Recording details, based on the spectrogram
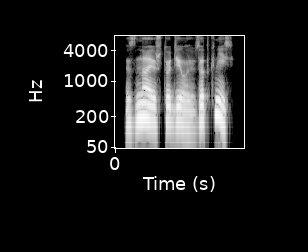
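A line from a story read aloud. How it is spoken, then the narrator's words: Through gritted teeth. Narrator (Russian): сквозь зубы процедил Мордо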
